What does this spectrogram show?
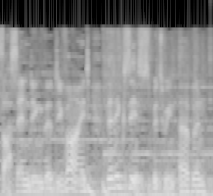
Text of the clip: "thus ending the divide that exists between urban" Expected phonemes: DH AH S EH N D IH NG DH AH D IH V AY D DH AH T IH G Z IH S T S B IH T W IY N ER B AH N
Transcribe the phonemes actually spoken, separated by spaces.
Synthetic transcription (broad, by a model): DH AH S EH N D IH NG DH AH D IH V AY D DH AH T IH G Z IH S T S B IH T W IY N ER B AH N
